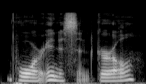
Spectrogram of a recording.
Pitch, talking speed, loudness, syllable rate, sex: 180 Hz, 125 wpm, -17 LUFS, 4.2 syllables/s, female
